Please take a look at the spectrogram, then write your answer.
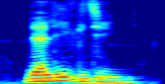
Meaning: Easter
- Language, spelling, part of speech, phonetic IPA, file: Belarusian, Вялікдзень, noun, [vʲaˈlʲiɡd͡zʲenʲ], Be-вялікдзень.ogg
